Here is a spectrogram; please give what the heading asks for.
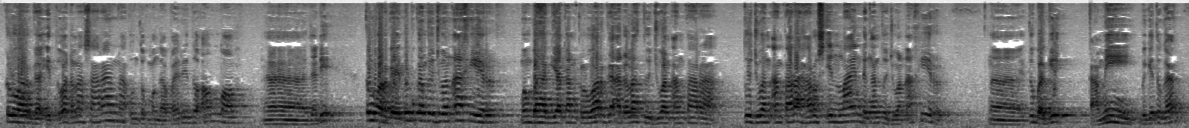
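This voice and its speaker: A man's voice: a little high, normal speed. A man giving a religious motivational talk at a workplace seminar, telling stories and acting out the dialogue. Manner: animated storytelling, acts out dialogues. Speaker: speaker at a workplace spirituality seminar. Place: office tower event hall. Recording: echoey hall with faint noise.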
